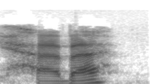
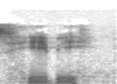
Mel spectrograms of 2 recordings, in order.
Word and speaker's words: Hebe: And the official Greek pronunciation would be Hebe. – Oh, wow, so okay. – In English, it's generally pronounced as Hebe.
